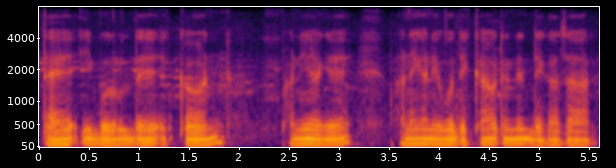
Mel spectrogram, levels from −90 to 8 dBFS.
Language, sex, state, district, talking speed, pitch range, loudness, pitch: Chakma, male, Tripura, Dhalai, 140 wpm, 95-100 Hz, -16 LUFS, 100 Hz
